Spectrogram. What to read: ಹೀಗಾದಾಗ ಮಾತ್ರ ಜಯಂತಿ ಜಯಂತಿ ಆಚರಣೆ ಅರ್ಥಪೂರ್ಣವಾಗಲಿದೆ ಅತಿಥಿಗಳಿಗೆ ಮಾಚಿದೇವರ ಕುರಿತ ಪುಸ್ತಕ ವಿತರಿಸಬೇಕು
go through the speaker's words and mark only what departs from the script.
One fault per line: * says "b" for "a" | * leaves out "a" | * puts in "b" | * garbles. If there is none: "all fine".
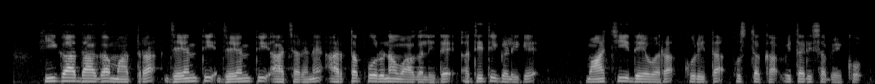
all fine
